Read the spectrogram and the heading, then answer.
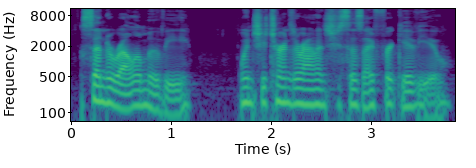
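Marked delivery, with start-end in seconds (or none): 2.9-3.8 soft, humble forgiveness; sincere, not haughty. Retold or imitated. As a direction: say it softly and simply, without any haughtiness. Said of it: "she doesn't say it in a haughty way".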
